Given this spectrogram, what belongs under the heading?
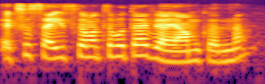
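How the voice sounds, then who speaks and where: A woman with an Indian accent teaching a spoken English lesson, explaining slowly and repeating words and their meanings. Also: fairly high pitch, fairly bright tone.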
